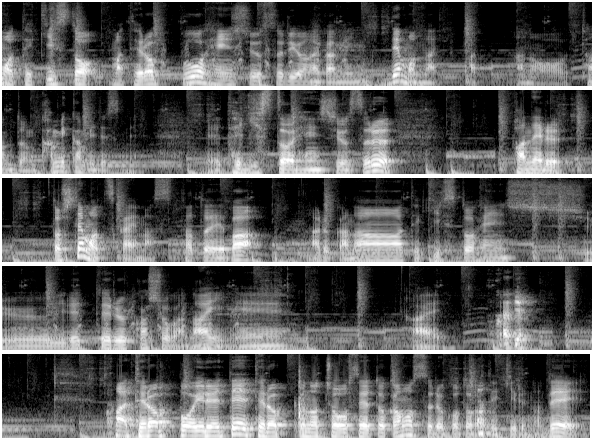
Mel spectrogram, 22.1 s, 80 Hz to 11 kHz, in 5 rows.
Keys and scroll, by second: 16.6-17.4 typing.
